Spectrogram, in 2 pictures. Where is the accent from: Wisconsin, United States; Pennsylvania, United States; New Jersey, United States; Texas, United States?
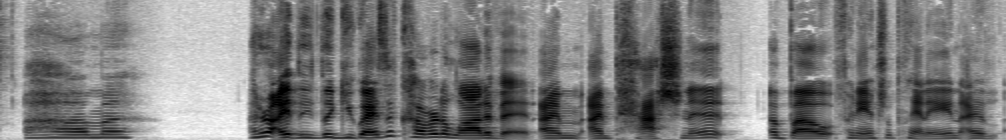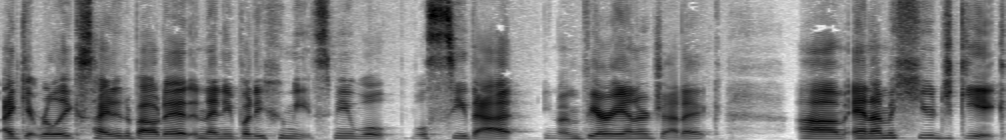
Wisconsin, United States; Appleton; moved away as an adult; also born or lived in La Crosse, Wisconsin / Madison, Wisconsin; I grew up in Appleton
